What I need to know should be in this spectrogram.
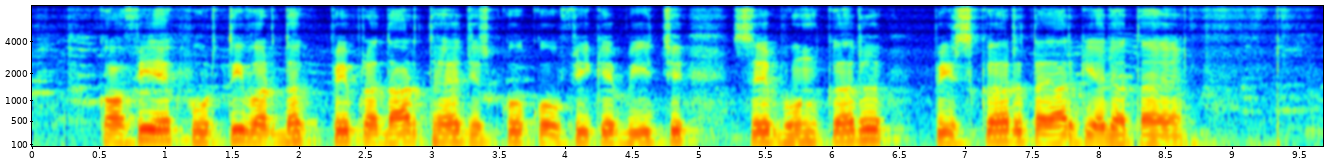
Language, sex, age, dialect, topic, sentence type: Hindi, male, 18-24, Hindustani Malvi Khadi Boli, agriculture, statement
